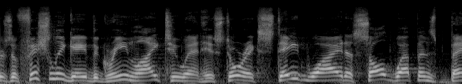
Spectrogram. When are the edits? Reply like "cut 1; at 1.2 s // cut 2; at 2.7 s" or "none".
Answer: none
